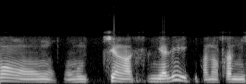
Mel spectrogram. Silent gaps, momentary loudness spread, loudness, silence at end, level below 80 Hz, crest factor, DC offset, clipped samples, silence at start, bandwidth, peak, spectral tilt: none; 9 LU; -19 LUFS; 0 s; -66 dBFS; 18 dB; under 0.1%; under 0.1%; 0 s; 8 kHz; 0 dBFS; -7 dB/octave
